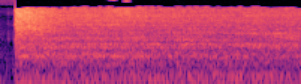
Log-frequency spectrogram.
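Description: Steady background noise, an even hiss with a low rumble underneath. It starts abruptly at the beginning and holds at one level throughout.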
